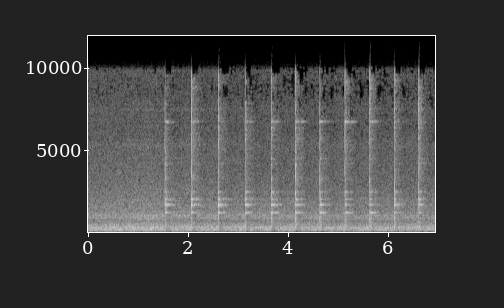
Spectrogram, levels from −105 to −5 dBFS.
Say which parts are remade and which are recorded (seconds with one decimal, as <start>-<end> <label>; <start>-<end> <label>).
0.0-0.7 recorded; 0.7-2.6 remade; 2.6-7.0 recorded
